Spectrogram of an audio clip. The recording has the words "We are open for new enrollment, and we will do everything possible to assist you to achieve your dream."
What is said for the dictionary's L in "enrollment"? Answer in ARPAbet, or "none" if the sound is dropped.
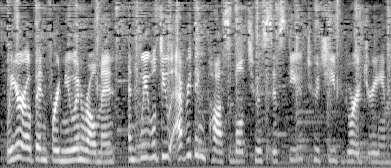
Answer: L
